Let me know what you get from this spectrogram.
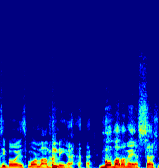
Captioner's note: laughter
